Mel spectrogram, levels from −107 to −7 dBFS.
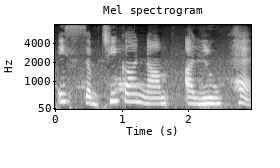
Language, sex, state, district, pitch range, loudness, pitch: Hindi, female, Punjab, Fazilka, 205-280 Hz, -14 LUFS, 220 Hz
